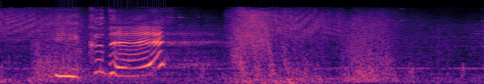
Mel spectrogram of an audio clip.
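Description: A magic strike whooshes and zaps.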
